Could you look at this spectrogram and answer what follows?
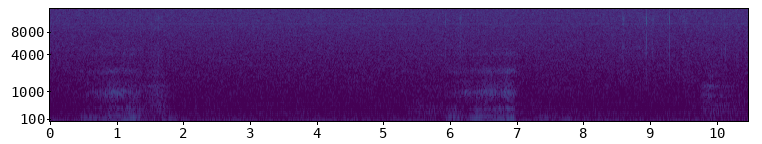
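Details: Two low, rattling snores about five seconds apart over quiet room noise; ordinary snoring.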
